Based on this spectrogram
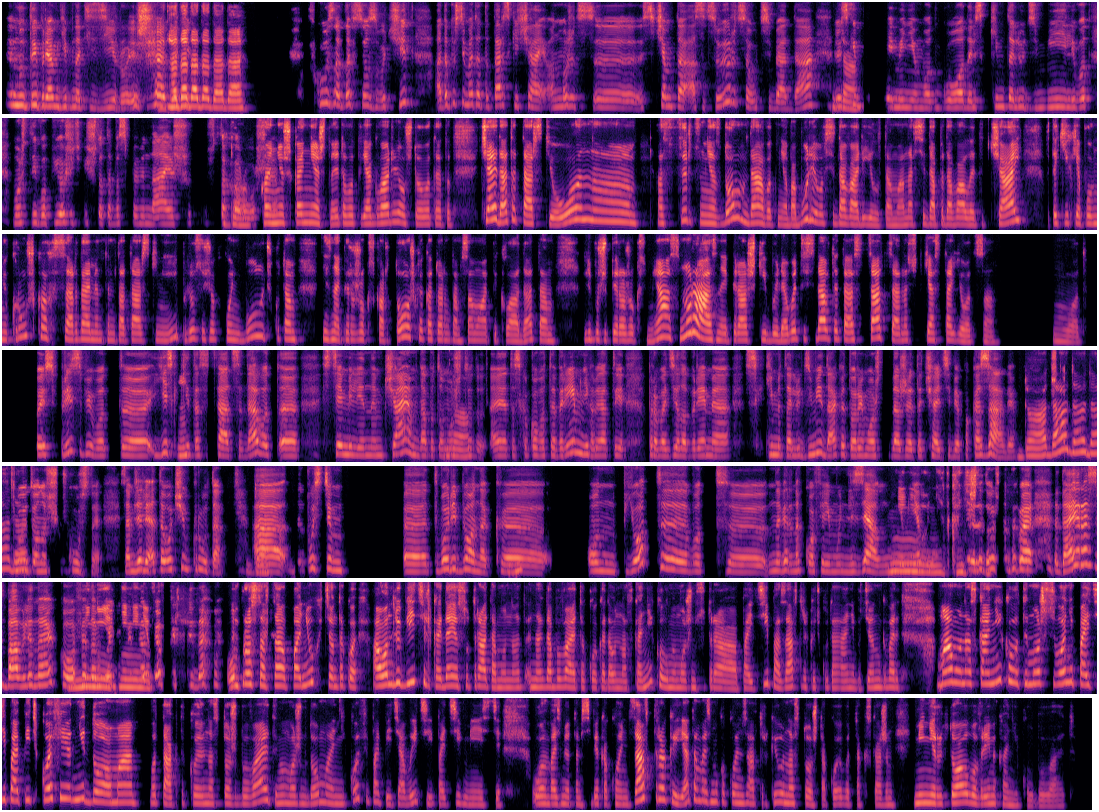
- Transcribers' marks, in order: chuckle; other background noise; laughing while speaking: "конечно"; laugh
- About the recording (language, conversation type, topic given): Russian, podcast, Какой у вас утренний ритуал за чашкой кофе или чая?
